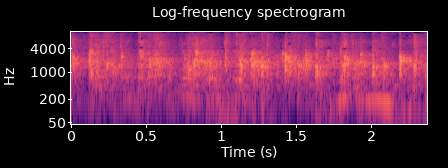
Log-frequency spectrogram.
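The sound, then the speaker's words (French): A crowd breaks into steady applause, a dense, bright crackle of many hands clapping at an even loudness throughout, with a faint murmur of voices underneath. “Il y en a-tu qui, euh, juste par curiosité, qui écoutent le podcast pendant l'année, la saison régulière par applaudissement?”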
